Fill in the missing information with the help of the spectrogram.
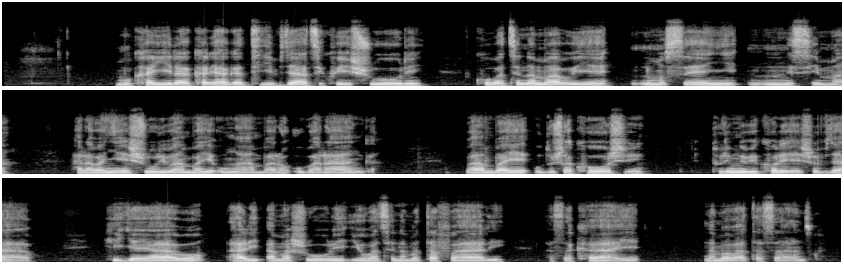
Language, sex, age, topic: Rundi, male, 50+, education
